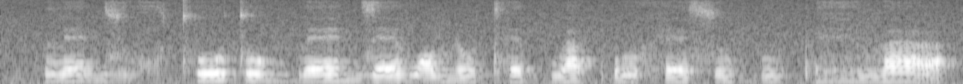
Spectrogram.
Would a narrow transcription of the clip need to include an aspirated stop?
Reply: yes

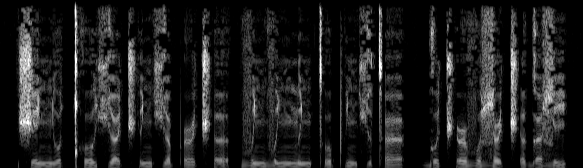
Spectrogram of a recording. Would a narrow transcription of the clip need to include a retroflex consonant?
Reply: no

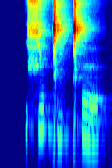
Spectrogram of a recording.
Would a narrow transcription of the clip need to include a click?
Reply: yes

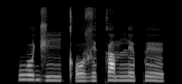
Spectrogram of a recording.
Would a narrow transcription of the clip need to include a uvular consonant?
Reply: no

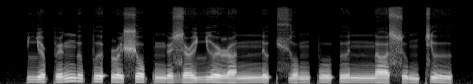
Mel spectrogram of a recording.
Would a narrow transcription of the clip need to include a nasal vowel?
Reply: no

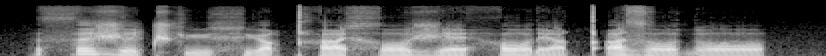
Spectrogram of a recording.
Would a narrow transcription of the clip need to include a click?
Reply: no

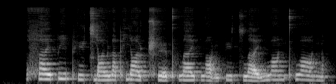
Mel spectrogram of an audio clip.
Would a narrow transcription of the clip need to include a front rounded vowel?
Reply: yes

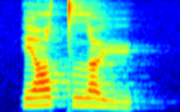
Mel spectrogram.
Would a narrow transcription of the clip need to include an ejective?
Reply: no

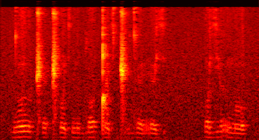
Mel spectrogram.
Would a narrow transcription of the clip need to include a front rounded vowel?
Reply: yes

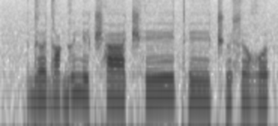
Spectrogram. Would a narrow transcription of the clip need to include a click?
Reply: no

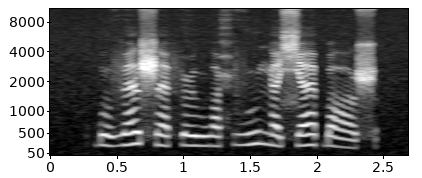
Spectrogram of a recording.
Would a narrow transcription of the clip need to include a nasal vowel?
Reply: no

